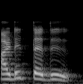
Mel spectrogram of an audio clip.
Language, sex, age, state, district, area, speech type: Tamil, female, 18-30, Tamil Nadu, Viluppuram, rural, read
